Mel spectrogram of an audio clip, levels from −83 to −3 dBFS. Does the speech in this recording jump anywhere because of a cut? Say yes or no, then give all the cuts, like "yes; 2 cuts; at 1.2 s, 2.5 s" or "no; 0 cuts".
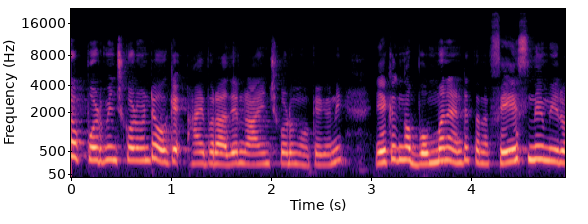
no; 0 cuts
